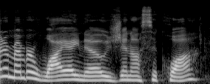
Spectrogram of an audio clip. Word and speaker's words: je ne sais quoi: It's like, I got a certain je ne sais quoi about me.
